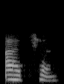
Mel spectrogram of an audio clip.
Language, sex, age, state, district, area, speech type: Bengali, female, 30-45, West Bengal, Purulia, urban, conversation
